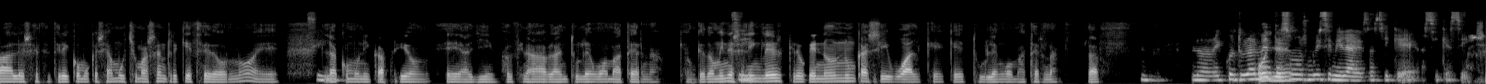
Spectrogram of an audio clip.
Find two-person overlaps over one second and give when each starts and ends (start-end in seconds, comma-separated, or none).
none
